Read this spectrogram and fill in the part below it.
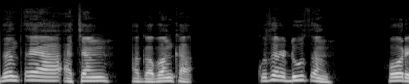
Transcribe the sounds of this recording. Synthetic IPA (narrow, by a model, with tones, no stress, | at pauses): zɐ˦˨nsʼɐ˦jaː˨ʔa˨t͡ʃɐ˦ŋʔa˨ɡɐ˨bɐ˦ŋka˨ʔ | kʷʊ˦s̬ɐ˦da˨duː˦sʼɐ˨ŋ | hoː˦ɾe˨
